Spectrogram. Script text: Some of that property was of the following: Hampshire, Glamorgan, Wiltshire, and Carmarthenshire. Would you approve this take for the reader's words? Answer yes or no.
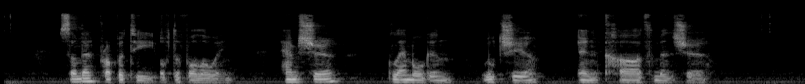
no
